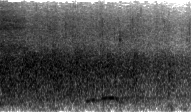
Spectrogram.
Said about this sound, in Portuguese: Pode dar glória a Deus agora, pode dar salva de palmas ao Senhor agora.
